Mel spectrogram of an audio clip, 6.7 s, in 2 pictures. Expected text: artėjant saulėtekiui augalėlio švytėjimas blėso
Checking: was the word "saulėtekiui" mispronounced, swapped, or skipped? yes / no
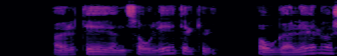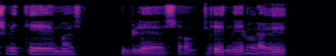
no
